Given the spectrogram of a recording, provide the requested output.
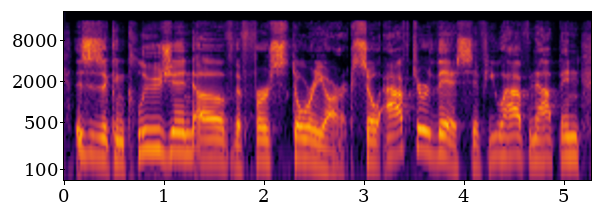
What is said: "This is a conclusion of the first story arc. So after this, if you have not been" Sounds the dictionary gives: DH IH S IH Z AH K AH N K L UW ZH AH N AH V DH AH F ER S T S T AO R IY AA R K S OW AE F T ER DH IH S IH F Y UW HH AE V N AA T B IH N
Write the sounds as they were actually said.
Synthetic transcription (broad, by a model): DH IH S IH Z AH K AH N K L UW ZH AH N AH V DH AH F ER S T S T AO R IY AA R K S OW AE F T ER DH IH S IH F Y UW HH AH V N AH T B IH N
